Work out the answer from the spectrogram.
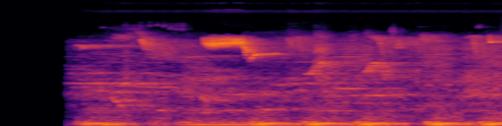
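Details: Blue-black grassquit singing: a bright, sharp high-pitched note after about one second, with softer chirps around it over a steady low rumble of background noise.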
